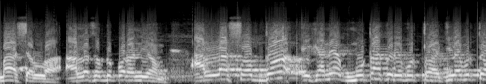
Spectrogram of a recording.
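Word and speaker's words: الله: শব্দ করার নিয়ম মাশাল্লাহ আল্লাহ শব্দ পড়ার নিয়ম আল্লাহ শব্দ এখানে মোটা করে পড়তে হয় কিভাবে পড়তে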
